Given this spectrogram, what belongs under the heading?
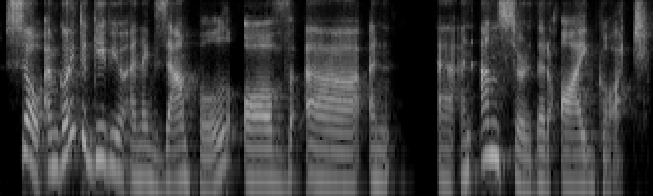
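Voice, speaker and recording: Woman in her 40s doing a chatty teaching vlog to cam, bit low-pitched, earnest, talks w her hands, small room at home. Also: expressive, slow. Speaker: vlogger. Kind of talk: personal teaching monologue to camera.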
